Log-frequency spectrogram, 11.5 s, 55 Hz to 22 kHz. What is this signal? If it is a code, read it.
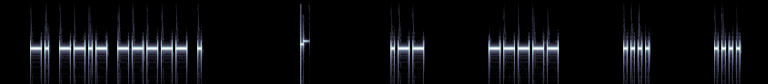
Morse code, heard as a keyed tone, about 22 wpm, spaced as for 11 wpm, 700 Hz. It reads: NQ0E W0HH
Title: USA Call Signs - 4 Characters - 6x Character Spacing - 22wpm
